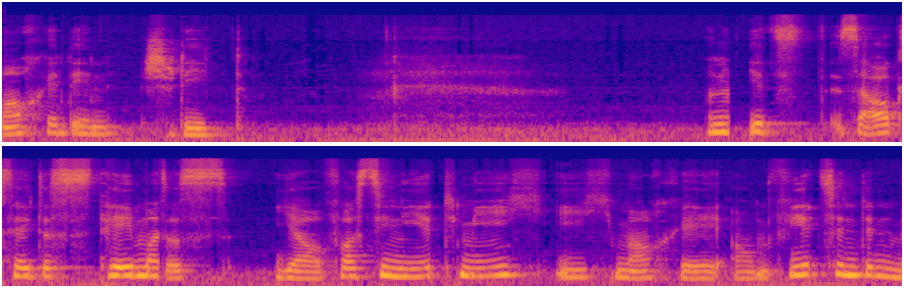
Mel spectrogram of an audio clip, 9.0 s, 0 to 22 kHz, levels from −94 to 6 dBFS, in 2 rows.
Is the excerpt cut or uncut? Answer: cut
